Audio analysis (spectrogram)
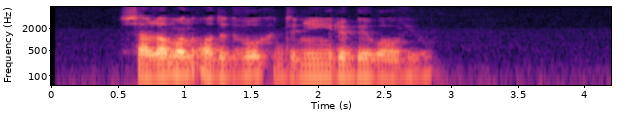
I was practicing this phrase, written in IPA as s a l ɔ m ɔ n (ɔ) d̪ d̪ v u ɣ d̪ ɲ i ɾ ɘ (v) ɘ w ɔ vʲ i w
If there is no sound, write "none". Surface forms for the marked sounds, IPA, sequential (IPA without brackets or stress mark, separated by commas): ɔ, b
